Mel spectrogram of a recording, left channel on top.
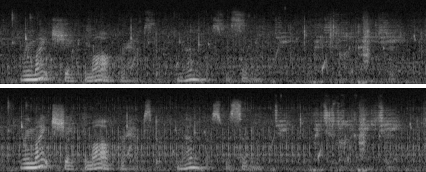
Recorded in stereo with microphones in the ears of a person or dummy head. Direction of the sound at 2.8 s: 30° right (ahead or behind).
